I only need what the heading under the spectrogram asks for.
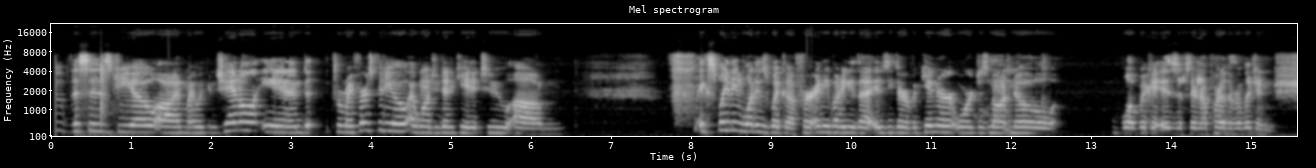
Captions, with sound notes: Hello Youtube, this is Gio on My Wiccan Channel, and for my first video, I want to dedicate it to um, (breathes) explaining what is Wicca for anyone that is a beginner or that does not know what Wicca is or they're not part of the religion.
